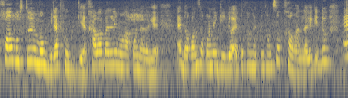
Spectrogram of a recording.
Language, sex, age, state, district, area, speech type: Assamese, female, 18-30, Assam, Nalbari, rural, spontaneous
